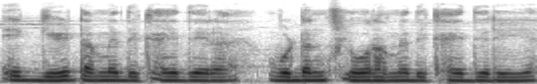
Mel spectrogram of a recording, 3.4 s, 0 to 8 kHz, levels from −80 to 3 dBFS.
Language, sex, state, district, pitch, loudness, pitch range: Hindi, male, Bihar, Gaya, 135 Hz, -14 LUFS, 130-140 Hz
